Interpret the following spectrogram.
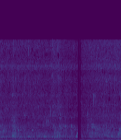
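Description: Steady fish-room background: water trickling from aquarium filters over a low, steady electrical hum from running equipment. The sound drops out briefly about one and a half seconds in.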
